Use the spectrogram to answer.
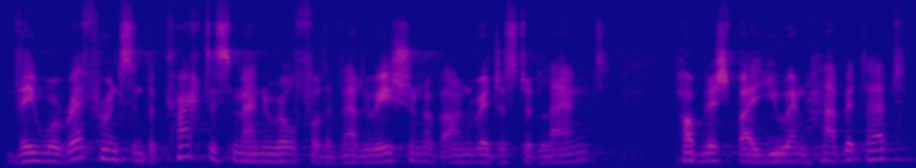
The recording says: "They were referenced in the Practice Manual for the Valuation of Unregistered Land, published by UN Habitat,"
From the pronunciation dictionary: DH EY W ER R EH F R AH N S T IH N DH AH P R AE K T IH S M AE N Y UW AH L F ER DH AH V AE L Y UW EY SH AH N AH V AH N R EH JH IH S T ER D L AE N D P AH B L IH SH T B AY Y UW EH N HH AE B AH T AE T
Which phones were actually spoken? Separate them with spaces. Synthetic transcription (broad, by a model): DH EY W ER R EH F R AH N S IH N DH AH P R AE K T IH S M AE N Y UW AH L F ER DH AH V AE L Y UW EY SH AH N AH V AH N R EH JH IH S T ER D L AE N D P AH B L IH SH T B AY Y UW EH N HH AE B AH T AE T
